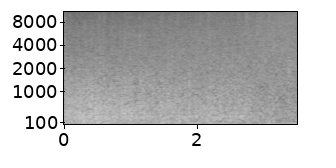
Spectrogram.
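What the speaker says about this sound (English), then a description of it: "It's raining." Steady in-game rainfall in The Last of Us Part II hisses evenly throughout, a dense wash of falling drops with no pauses, fairly quiet and uniform.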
